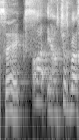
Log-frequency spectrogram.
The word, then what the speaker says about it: CeX: him working in like Kex, but then that's me looking down on him. Kex? Yeah, man. What the fuck is Kex? Oh, CEX. Yeah, no one says Kex. No? It's pronounced sex.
